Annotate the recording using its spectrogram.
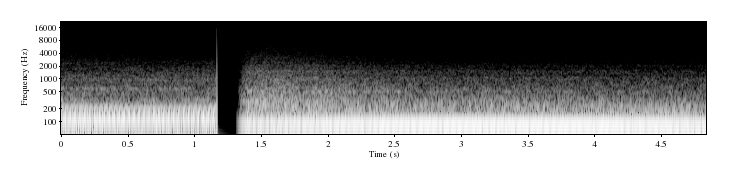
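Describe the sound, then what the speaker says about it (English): A camper van's engine labours up a steep hill in second gear, a low, steady rumbling drone broken by a brief dropout near the start, then continuing unchanged and moderately loud. "it's getting steep when we're in second and we're still chugging along"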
